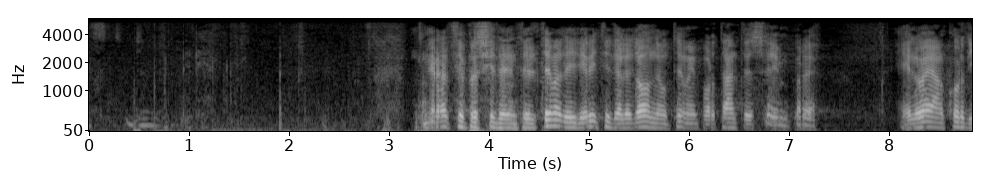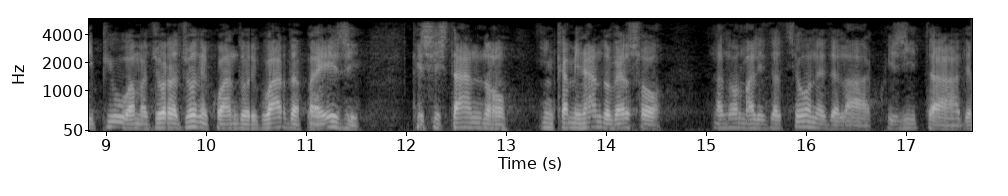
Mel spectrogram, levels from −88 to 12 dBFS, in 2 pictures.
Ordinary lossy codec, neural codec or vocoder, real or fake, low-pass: none; vocoder, 22.05 kHz, 80 mel bands, WaveNeXt; fake; 5.4 kHz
